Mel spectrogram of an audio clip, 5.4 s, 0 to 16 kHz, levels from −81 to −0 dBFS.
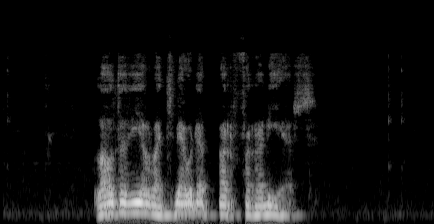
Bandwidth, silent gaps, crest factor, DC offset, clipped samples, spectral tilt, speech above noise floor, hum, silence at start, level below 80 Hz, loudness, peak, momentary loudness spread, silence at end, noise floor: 7.4 kHz; none; 16 dB; under 0.1%; under 0.1%; -8.5 dB/octave; 50 dB; none; 1.2 s; -46 dBFS; -22 LUFS; -8 dBFS; 13 LU; 1.55 s; -72 dBFS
